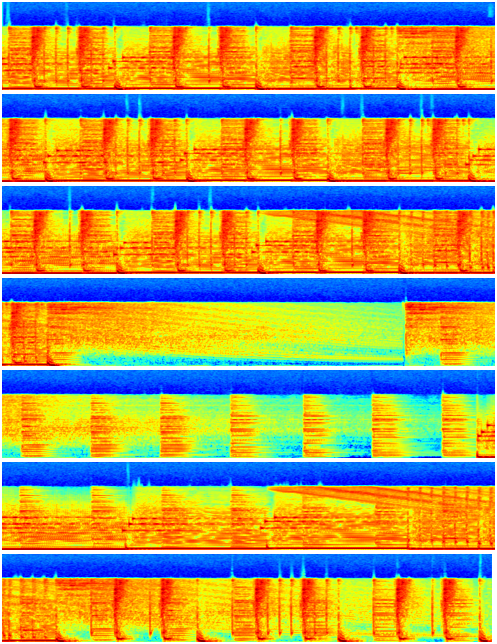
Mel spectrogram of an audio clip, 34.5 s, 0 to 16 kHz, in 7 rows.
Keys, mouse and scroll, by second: 1.6 click, 2.0 right click, 2.1 double right click, 3.9 click, 5.2 p, 7.2-7.6 scroll down 1, 7.6 middle click, 9.1 click, 10.6 click, 13.0 middle click, 13.9-14.6 scroll up 1, 14.6-15.0 scroll up 1, 15.1 click, 19.4-20.5 scroll up 1, 20.5 click, 21.8 click, 24.6 click, 30.0-30.5 scroll down 1, 30.5 middle click, 31.6 click, 33.3 right click, 33.4 click, 34.3 click.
